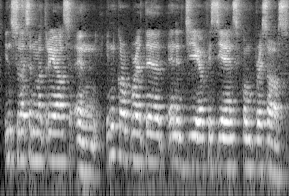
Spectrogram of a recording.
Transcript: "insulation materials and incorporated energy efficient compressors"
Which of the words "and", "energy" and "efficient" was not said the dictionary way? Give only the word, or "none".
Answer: efficient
